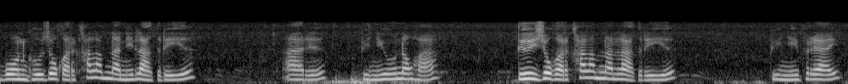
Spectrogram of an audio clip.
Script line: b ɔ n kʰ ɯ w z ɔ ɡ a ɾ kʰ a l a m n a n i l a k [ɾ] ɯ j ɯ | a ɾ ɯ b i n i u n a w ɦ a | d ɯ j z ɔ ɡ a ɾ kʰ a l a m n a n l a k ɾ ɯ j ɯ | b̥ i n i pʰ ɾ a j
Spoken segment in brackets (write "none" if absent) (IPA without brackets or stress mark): ɾ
